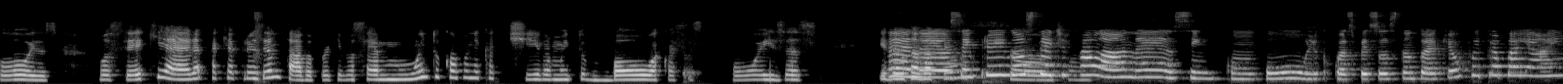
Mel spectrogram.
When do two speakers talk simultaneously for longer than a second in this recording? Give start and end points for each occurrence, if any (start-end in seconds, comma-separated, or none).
8.9-10.6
